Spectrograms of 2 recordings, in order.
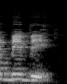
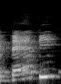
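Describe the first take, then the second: First: BEBÊ stressed last, closed ê. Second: BEBE as "BEH-bee", open first vowel. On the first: Teacher quizzing pupils on the two words, BEBÊ with closed ê. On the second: Teacher quizzing pupils on the two words, BEBE with open é. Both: Shown as a demonstration. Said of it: "Ó como é que eu falo".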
